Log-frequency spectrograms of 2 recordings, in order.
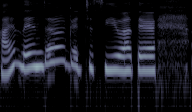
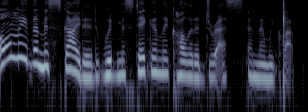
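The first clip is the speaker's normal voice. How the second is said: ordinary talk, nothing marked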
